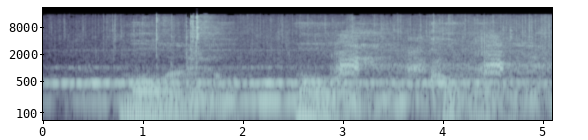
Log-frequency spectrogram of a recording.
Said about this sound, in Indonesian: Eh, eh, suara apa itu yo? Loh, iya suara apa itu ya? seperti suara burung, tapi aku tidak tahu burung apa.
